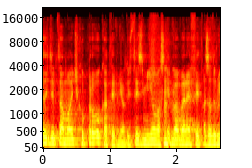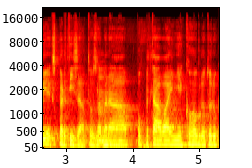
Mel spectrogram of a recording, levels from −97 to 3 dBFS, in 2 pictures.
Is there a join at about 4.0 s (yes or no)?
no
